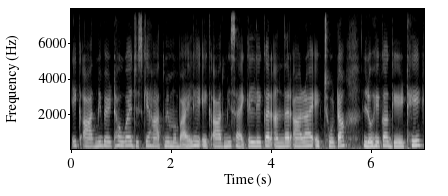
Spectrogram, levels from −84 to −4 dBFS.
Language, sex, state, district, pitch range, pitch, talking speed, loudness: Hindi, female, Jharkhand, Jamtara, 225-245 Hz, 235 Hz, 205 wpm, -27 LUFS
